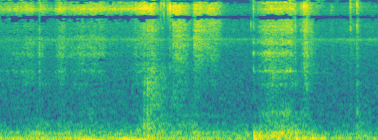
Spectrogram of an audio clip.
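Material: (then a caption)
Kinetic sand. A patterned metal knife slices through solid slabs of pink kinetic sand, making a rasping, sandy slicing sound. Low, muffled scraping swells and fades over a few seconds, with soft grainy crunches between the strokes.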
